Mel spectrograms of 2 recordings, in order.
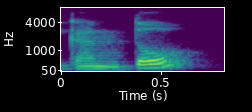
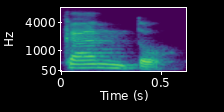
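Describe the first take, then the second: First: The stress is on the last syllable. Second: The stress is on the first syllable. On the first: "la diferencia radica en el acento" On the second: "la diferencia radica en el acento"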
